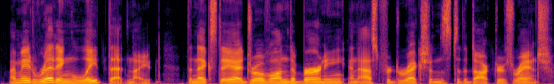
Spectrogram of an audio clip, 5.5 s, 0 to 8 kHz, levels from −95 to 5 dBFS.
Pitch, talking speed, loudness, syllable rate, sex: 135 Hz, 240 wpm, -18 LUFS, 5.9 syllables/s, male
